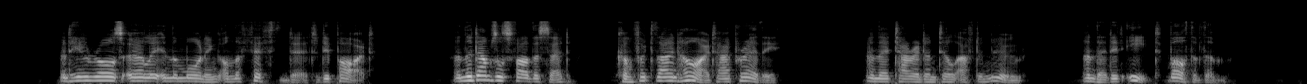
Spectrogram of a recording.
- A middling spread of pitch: Yes, average, 4.9 semitones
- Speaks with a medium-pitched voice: Yes, medium, 145 Hz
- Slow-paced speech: No, average, 170 wpm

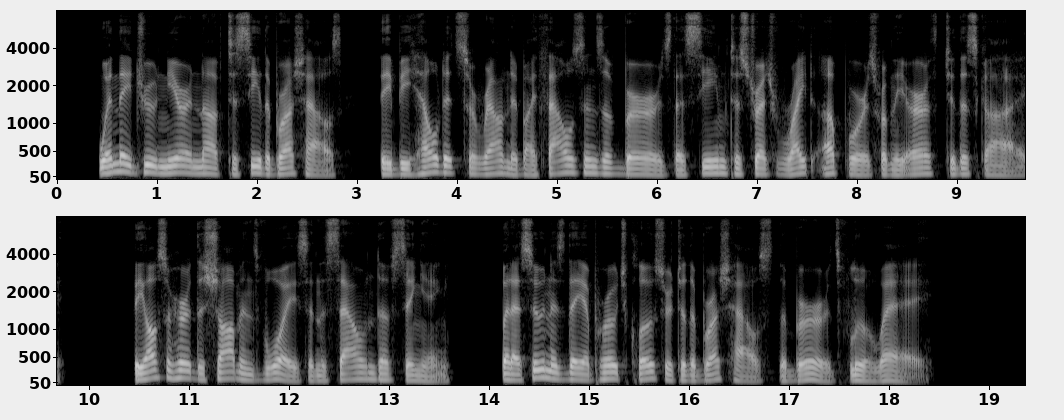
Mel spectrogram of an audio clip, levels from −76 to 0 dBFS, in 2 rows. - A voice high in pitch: No, low, 100 Hz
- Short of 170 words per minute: No, average, 175 wpm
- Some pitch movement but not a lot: Yes, average, 3.9 semitones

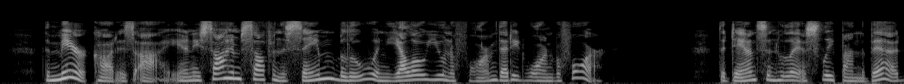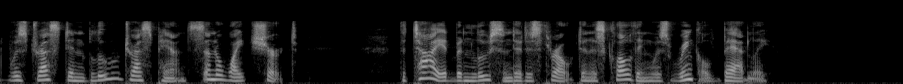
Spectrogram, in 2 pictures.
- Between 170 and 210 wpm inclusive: Yes, average, 175 wpm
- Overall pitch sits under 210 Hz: Yes, high, 190 Hz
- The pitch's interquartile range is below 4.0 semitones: No, average, 4.5 semitones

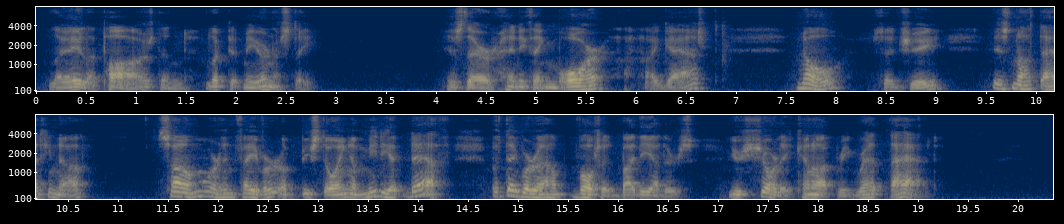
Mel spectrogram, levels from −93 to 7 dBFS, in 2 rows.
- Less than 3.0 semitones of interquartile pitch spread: No, average, 4.3 semitones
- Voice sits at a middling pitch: No, low, 115 Hz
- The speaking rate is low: Yes, slow, 120 wpm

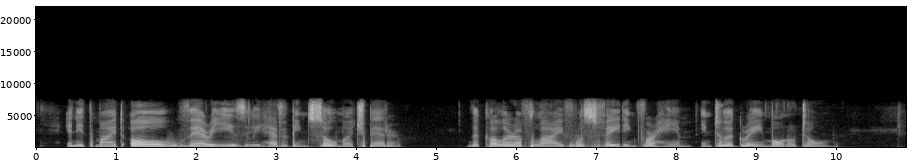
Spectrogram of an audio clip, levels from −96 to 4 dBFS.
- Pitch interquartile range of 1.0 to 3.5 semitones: Yes, average, 2.9 semitones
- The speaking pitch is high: Yes, high, 195 Hz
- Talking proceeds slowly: Yes, slow, 125 wpm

